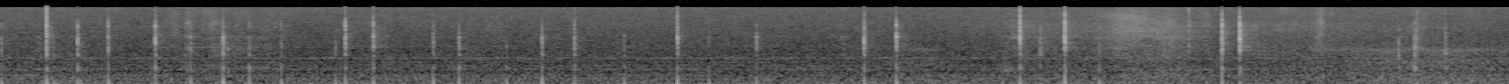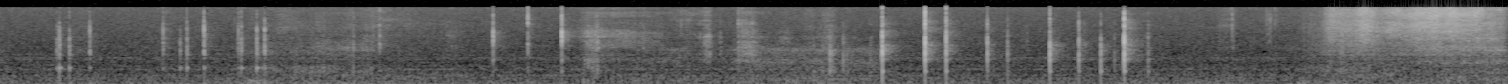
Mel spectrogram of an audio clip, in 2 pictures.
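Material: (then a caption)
Plastic. Long fingernails tap and click on a small white plastic bottle with a cap and a paper label, apparently full, striking both the bottle and the cap. Quiet, sharp, bright clicks come in an irregular stream with no ring, ending in a short, brighter scratchy rustle.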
